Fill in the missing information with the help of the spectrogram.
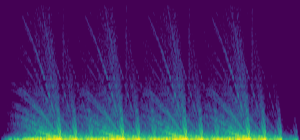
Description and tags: Reversed loop of something with reverb added. Makes me think of a rhythmically skipping CD player.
